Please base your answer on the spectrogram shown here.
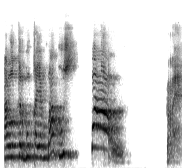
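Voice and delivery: loud, high, gleeful "wow"; mock delight. Preacher joking about God being open in a good way, loud and gleeful. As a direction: burst out in a hammed-up cheer.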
